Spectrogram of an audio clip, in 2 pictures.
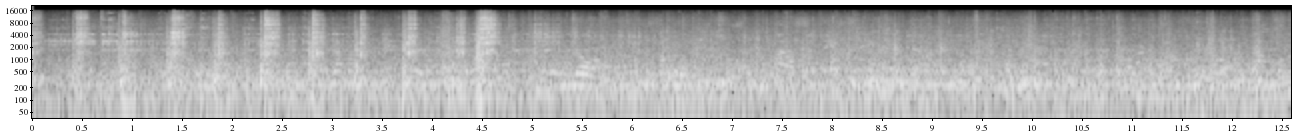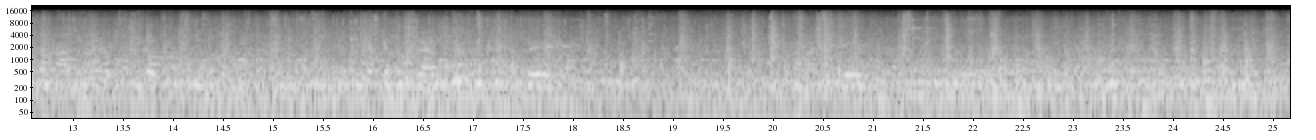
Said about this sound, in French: Le plus étrange, c'est que j'avais même organisé les plateaux de la cafétéria de telle manière à ce qu'ils fassent une sonorité qui vous amuse et vous intéresse. Écoutez.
